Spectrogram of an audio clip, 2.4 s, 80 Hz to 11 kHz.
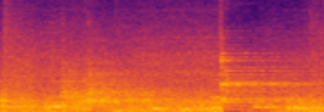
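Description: A 225 lb barbell set down on the gym's rubber floor at the bottom of a deadlift rep: one impact with a metallic clink of the plates about 1.7 seconds in, over steady gym background noise.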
